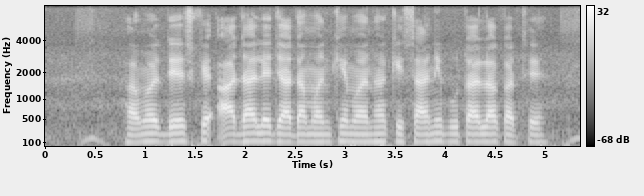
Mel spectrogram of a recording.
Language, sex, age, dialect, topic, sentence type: Chhattisgarhi, male, 46-50, Eastern, agriculture, statement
